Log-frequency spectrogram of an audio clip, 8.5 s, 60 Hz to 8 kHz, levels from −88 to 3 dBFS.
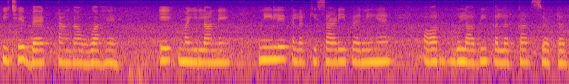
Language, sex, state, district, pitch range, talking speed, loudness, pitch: Hindi, female, Madhya Pradesh, Katni, 215-235 Hz, 140 wpm, -17 LUFS, 225 Hz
